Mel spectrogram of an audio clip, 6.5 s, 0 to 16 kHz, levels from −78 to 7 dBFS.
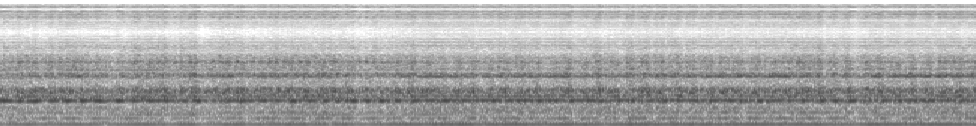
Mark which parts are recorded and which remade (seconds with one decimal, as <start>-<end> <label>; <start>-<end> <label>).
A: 0.0-6.5 recorded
